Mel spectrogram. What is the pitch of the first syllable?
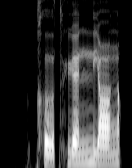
low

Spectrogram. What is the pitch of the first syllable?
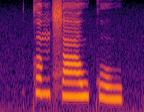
high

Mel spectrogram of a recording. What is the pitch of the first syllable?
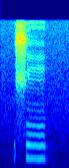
high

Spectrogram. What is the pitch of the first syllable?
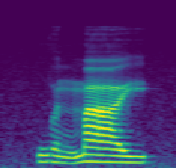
low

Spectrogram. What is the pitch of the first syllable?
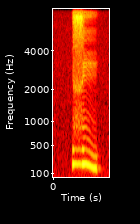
falling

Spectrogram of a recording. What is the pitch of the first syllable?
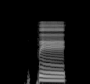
low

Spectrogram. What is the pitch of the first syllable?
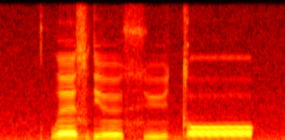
high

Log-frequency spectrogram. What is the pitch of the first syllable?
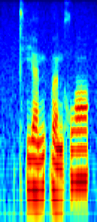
rising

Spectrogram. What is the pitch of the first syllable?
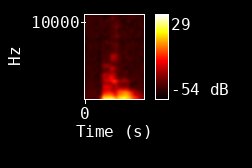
low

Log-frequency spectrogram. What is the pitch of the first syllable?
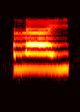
high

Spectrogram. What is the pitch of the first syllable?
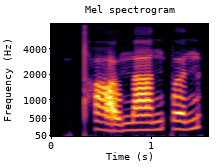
low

